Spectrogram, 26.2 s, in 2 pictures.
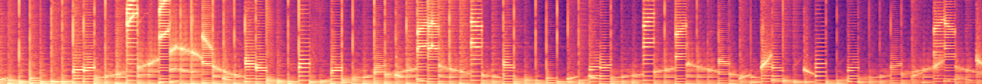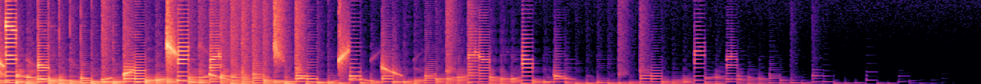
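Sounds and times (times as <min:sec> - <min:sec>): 
synthesizer arpeggio: 0:00.0 - 0:21.1.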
